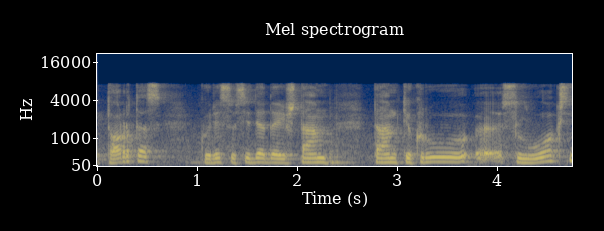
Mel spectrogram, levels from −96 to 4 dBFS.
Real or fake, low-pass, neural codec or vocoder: real; 7.2 kHz; none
